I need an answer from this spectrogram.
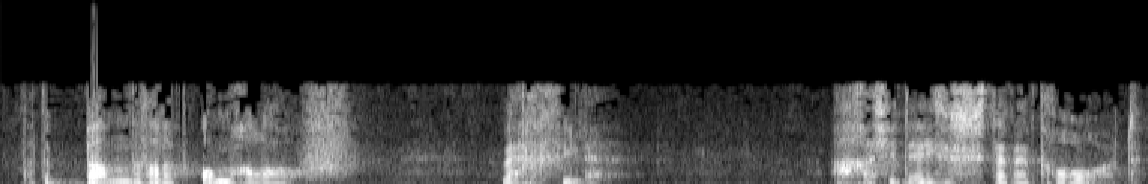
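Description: A man delivers a sermon at a slow, deliberate pace, pausing between phrases and lifting his voice on key words. His voice carries with a long reverb through a church. The recording sounds dull and lo-fi. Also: lowish voice. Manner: slow, emphatic preaching with pauses and rising calls. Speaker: preacher.

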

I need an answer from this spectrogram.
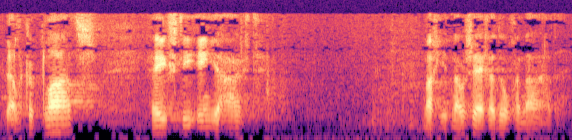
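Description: A man preaching a sermon in a church, slow and dramatic, with sudden hushed drops. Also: fairly low pitch, fairly even intonation, dull audio, slight background noise. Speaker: pastor.

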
